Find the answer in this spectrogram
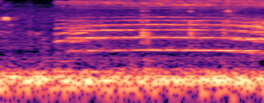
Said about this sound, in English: Thank goodness for the elephant sound just then. That was perfect. The elephant, I know.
